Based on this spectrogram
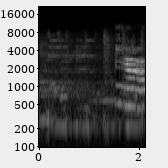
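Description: A cat meows, a drawn-out tonal cry that grows louder and rises toward the end, over a steady low humming tone.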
